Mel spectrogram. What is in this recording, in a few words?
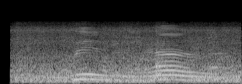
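"ping2an1", Mandarin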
